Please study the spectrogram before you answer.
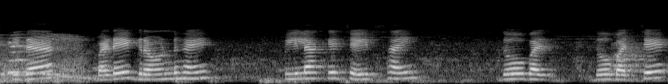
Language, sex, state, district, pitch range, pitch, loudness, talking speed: Hindi, female, Maharashtra, Mumbai Suburban, 235-280 Hz, 255 Hz, -16 LUFS, 115 wpm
